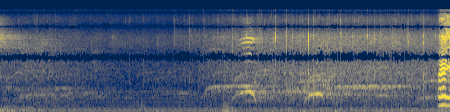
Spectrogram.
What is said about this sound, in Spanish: apláudele fuerte, dile Señor, yo quiero tu bendición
